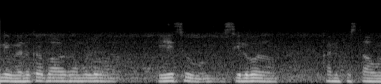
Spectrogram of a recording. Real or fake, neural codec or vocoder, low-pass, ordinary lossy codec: real; none; 7.2 kHz; none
